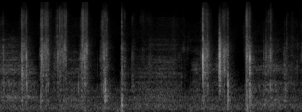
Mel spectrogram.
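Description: Rebel Deck oracle cards are shuffled in a series of quick, crisp riffling bursts at close range, separated by short pauses, with no talking.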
